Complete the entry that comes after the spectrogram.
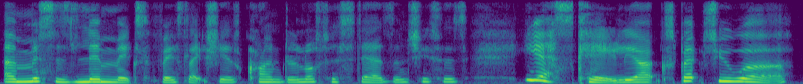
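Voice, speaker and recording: A woman's voice: a little high, moderate pace, darkish tone, dry recording, close to an everyday voice. A female performer playing an innocent, watchful little girl who narrates a radio drama in an artless, matter-of-fact way. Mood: earnest. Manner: simple, artless, matter-of-fact childlike telling.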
